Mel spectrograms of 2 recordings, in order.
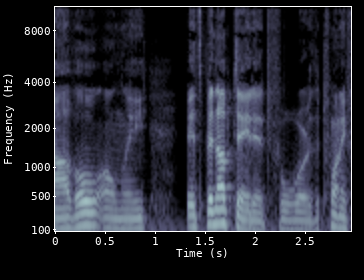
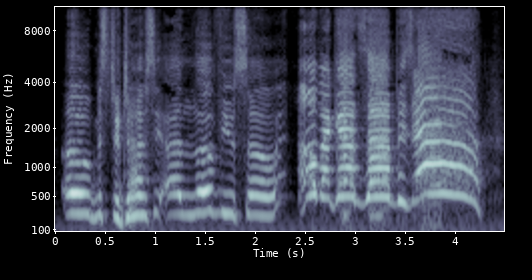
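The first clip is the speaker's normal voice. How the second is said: very high, loud swooning shriek. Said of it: "they say it like that?".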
